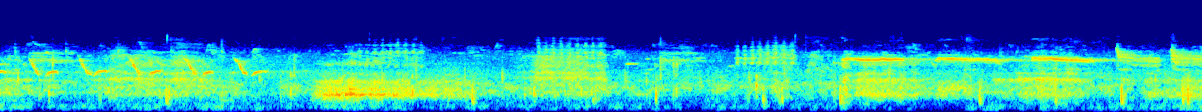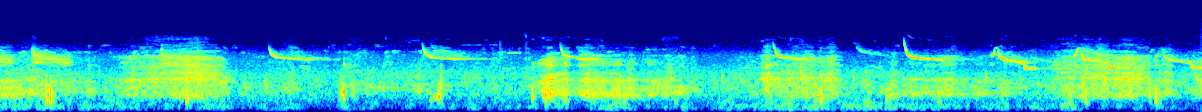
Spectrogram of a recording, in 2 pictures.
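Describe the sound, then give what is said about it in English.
Faint birds calling outdoors: many short chirps and higher whistled notes scattered throughout, with soft rustling and low background noise underneath. “These birds.”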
